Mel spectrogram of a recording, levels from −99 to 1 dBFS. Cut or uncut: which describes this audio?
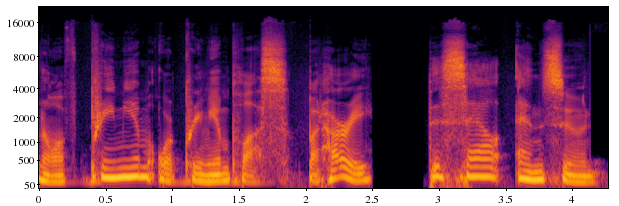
cut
